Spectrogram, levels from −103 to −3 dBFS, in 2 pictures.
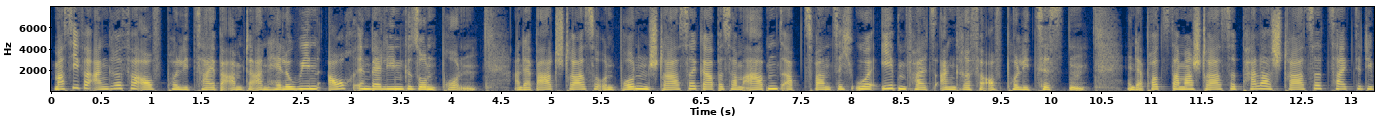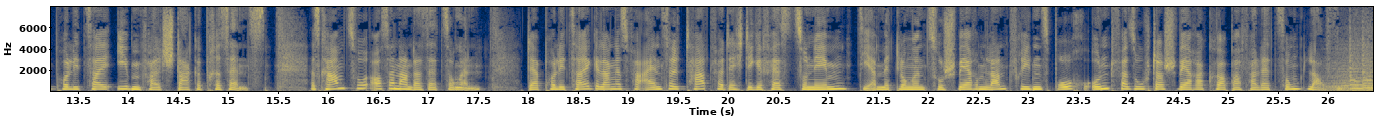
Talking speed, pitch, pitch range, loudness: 130 wpm, 200 Hz, 190-225 Hz, -19 LUFS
